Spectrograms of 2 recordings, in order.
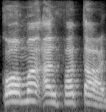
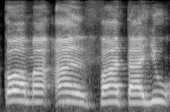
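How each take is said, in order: First: The last word ends with a plain 'ah' sound. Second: The last word ends with a spoken 'ayu' ending. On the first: The speaker calls it right. "Dia sebut qama al-fatah je" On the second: The speaker calls it wrong.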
